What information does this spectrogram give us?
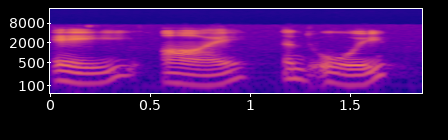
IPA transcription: eɪ,aɪ,ɔɪ,əʊ,aʊ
